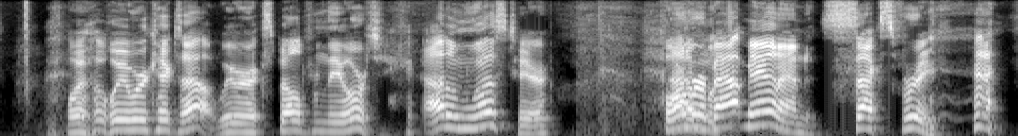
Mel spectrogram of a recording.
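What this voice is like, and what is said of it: Imitates another person's voice. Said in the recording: “you'd do the voice.”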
